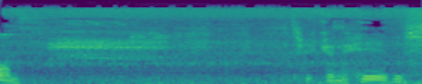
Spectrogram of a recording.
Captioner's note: sheep bleats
